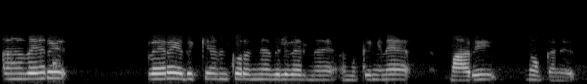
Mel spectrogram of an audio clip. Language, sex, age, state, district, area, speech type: Malayalam, female, 18-30, Kerala, Thrissur, rural, conversation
